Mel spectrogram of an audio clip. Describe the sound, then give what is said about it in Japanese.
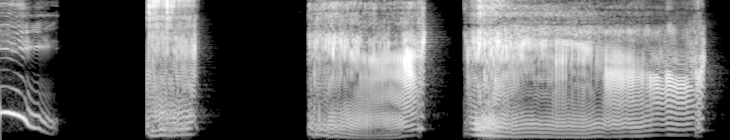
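A loud series of farts: a short squeaky one, a brief blast, then two long, rumbling, sputtering farts, each separated by a moment of silence, with no talking. “ああ、おっきいおなら、町中に響いちゃったかも。”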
